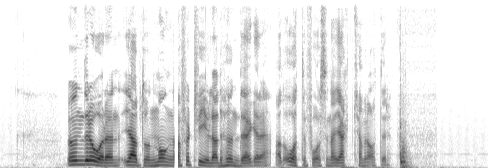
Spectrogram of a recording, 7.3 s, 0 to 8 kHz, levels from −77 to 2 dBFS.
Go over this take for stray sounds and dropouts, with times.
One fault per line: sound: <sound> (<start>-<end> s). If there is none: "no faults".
sound: dropout (2.6-2.7 s)
sound: thud (6.0-6.4 s)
